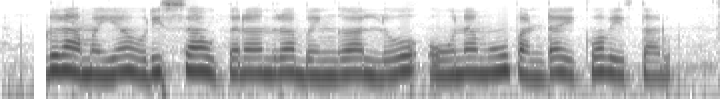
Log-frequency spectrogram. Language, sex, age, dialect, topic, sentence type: Telugu, male, 18-24, Telangana, agriculture, statement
